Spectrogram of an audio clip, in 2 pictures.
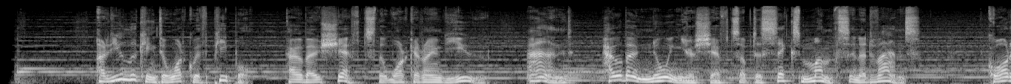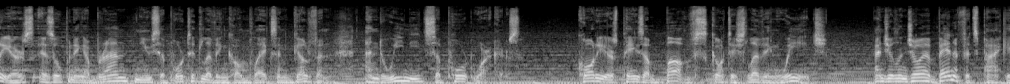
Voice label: Advert; Quarriers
